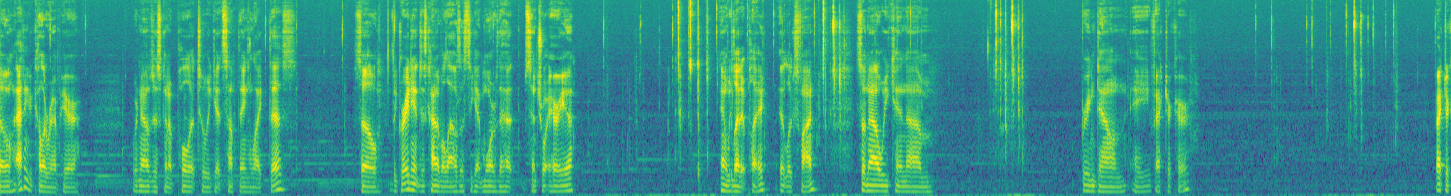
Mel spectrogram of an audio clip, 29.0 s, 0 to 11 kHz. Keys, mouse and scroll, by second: 7.6 q, 9.9-13.8 drag, 13.8 space, 14.5 middle click, 14.9-15.2 scroll down 1, 15.2 middle click, 15.6-16.0 scroll up 1, 16.0 middle click, 16.6 shift+a, 17.9 middle click, 18.3-19.4 scroll down 1, 20.2 shift+a, 25.1 click, 26.6 middle click, 27.1 g, 27.3 click, 27.7 middle click, 28.7-29.0 drag.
